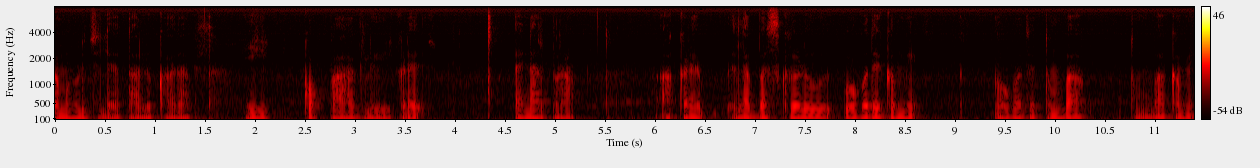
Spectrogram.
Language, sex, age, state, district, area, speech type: Kannada, male, 18-30, Karnataka, Chikkamagaluru, rural, spontaneous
